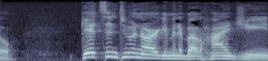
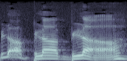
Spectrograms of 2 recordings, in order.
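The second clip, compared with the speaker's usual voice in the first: fake, put-on English accent attempt. Trying out a line from a listener letter: put-on English accent. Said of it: "how you say that in, uh, with an English accent".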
